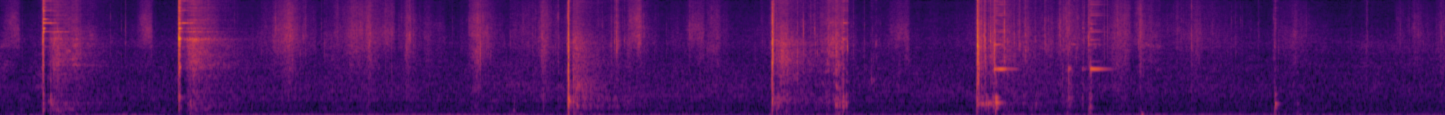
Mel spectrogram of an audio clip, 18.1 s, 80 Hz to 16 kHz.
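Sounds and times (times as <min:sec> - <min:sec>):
axe chopping wood: 0:00.5 - 0:03.2, 0:07.0 - 0:08.1, 0:09.6 - 0:10.7, 0:12.2 - 0:14.5.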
